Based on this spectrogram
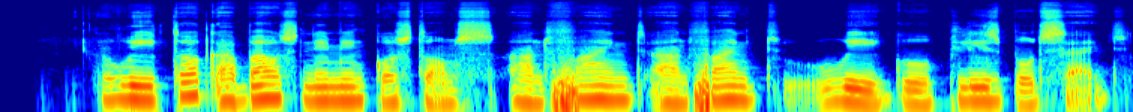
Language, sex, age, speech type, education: Nigerian Pidgin, male, 30-45, spontaneous, tertiary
